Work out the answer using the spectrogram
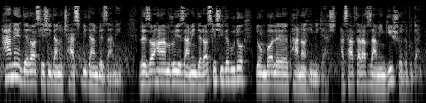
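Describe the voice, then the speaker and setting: Steady male audiobook narrator. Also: on the low side, a little hiss or hum. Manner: steady, measured storytelling.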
